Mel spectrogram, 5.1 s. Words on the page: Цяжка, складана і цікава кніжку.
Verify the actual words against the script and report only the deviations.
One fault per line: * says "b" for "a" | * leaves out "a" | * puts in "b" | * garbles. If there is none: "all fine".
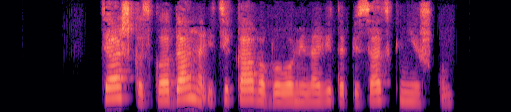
* puts in "было менавіта пісаць"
